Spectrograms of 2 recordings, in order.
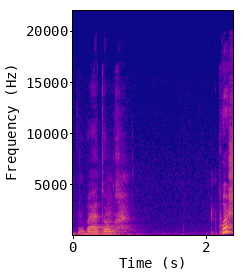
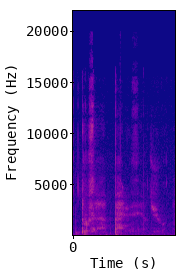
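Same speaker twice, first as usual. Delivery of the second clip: whisper; 25 dB quieter than usual. Real, not acted. Whispers while sneaking in game.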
